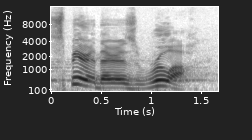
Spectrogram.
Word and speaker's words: ruach: And it's this fun Hebrew word that I don't know if I have a robust enough throat to say, but it's this word ruach. And I think you get really guttural when you say it correctly.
